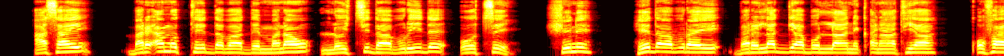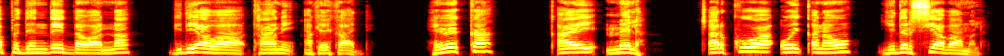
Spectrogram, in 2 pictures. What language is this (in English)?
Dawro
